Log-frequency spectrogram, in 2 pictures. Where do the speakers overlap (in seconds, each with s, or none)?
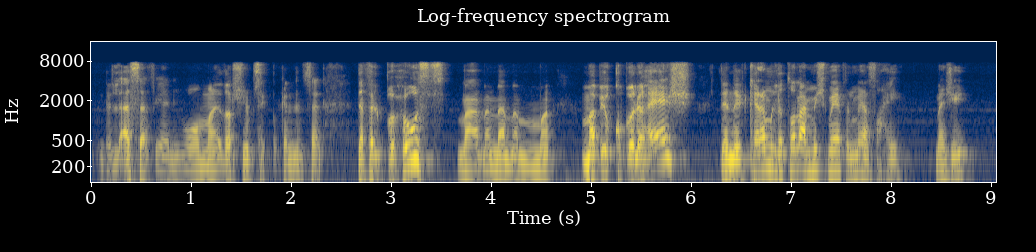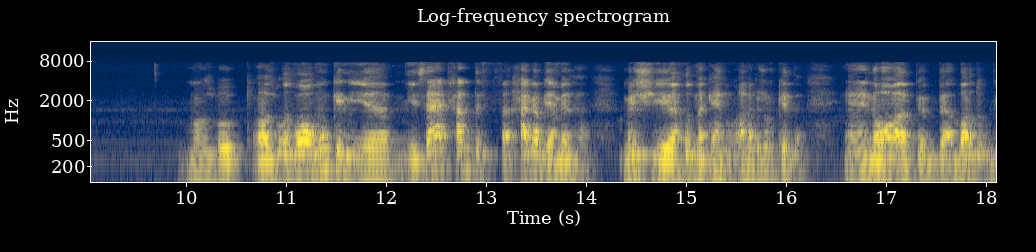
none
